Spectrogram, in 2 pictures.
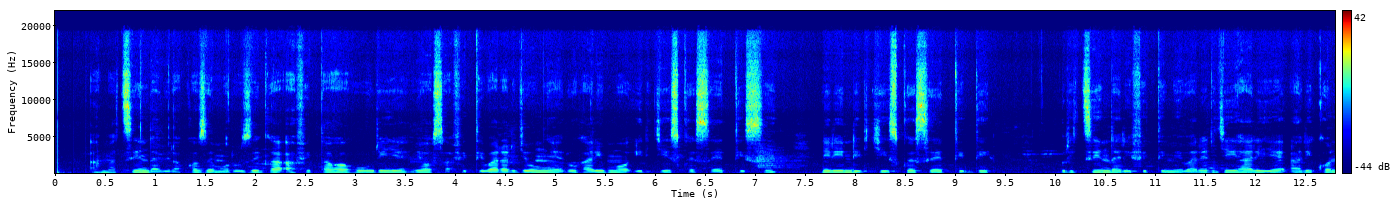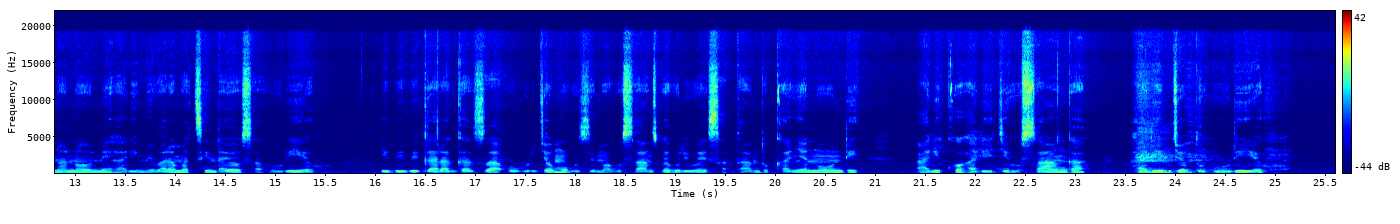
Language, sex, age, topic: Kinyarwanda, female, 18-24, education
